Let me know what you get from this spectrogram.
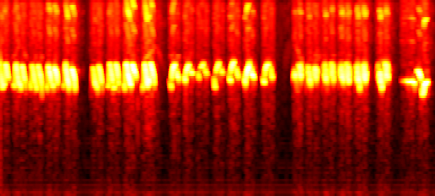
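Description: A small bird chirping: quick runs of high chirps, several a second, in short phrases with brief pauses between them.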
